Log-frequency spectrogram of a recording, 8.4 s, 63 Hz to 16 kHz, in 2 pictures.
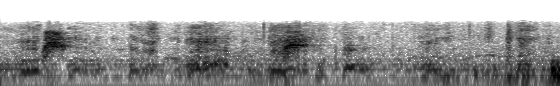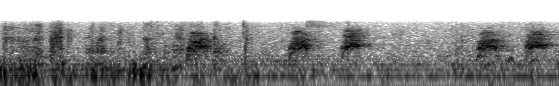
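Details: Dogs, including Pembroke and Cardigan Welsh Corgis and a Cairn Terrier, recorded on 30 December 2006; sharp barks come singly and in pairs at uneven intervals over a low, muffled background rumble.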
